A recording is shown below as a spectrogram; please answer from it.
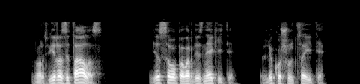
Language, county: Lithuanian, Alytus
